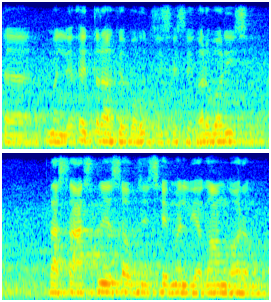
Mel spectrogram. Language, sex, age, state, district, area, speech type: Maithili, male, 45-60, Bihar, Supaul, rural, spontaneous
